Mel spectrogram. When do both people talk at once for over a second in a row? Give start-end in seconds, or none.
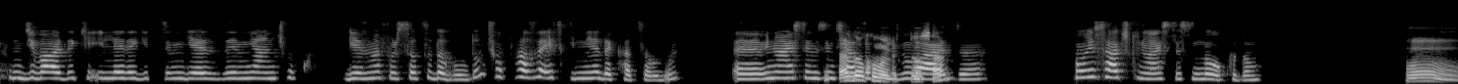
8.4-9.6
